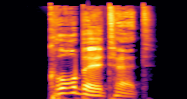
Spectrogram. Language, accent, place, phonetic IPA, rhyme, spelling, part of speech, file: German, Germany, Berlin, [ˈkʊʁbl̩tət], -ʊʁbl̩tət, kurbeltet, verb, De-kurbeltet.ogg
- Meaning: inflection of kurbeln: 1. second-person plural preterite 2. second-person plural subjunctive II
